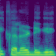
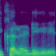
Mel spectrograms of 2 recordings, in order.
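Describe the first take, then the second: First: Said in the usual way. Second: colour degree echoed much softer and lower; quiet repeat. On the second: Shown as a demonstration. Teacher repeating the term to students, softly and low. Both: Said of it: "फिर colour degree".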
